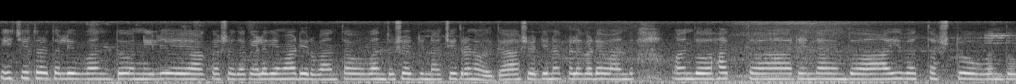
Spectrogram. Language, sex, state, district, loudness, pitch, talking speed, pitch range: Kannada, female, Karnataka, Bellary, -14 LUFS, 250 Hz, 105 wpm, 245-255 Hz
